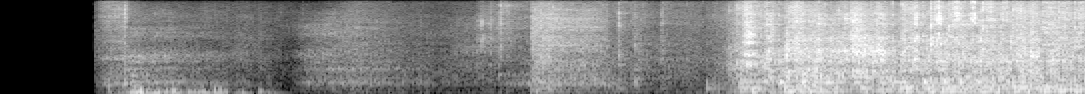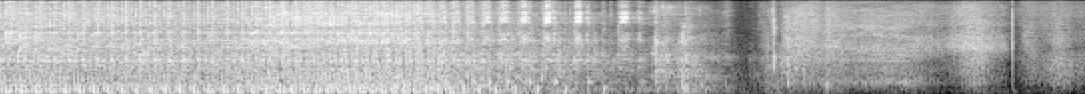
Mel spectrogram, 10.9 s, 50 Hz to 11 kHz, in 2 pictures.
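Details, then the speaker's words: 1970s Briggs and Stratton flea-market engine, fuel squirted down the carburetor: a few cranking bursts, then it catches and runs unevenly about five seconds before dying; runs only on primer, dirty carburetor and plugged fuel pickup tube suspected. "Okay, I'm gonna get a little bit of fuel and squirt it down the carburetor. Well, there's signs of life."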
